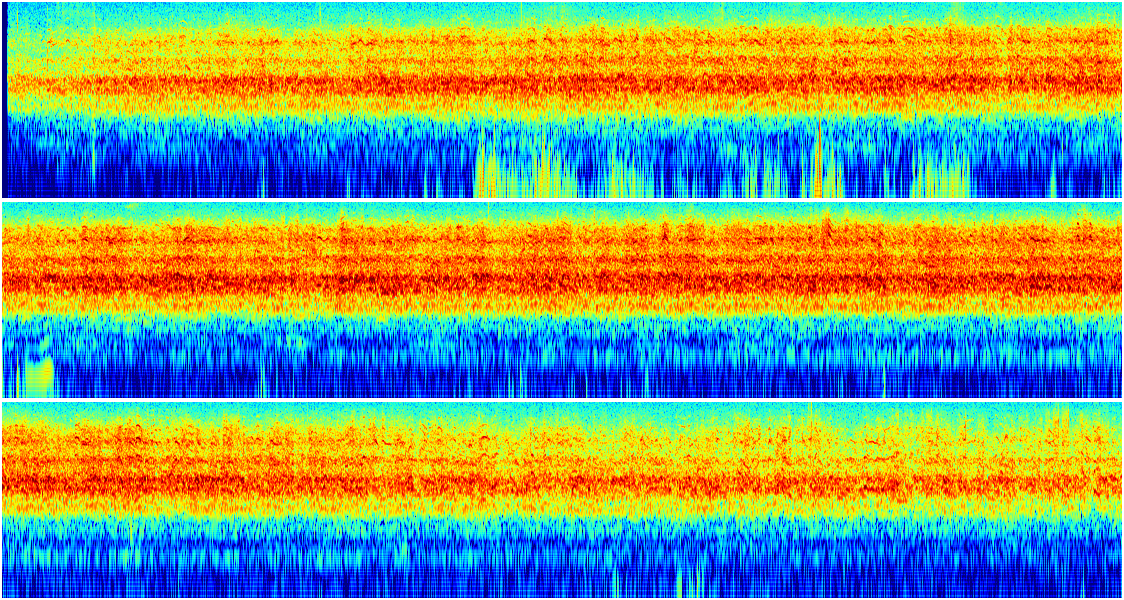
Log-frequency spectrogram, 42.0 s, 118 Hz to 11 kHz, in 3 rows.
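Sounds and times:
flock of geese honking: 0.1s - 42.0s.

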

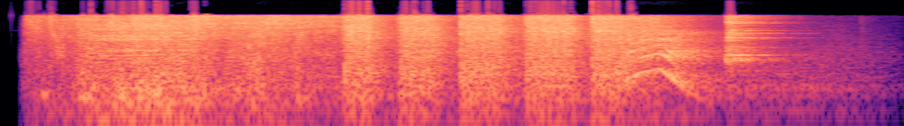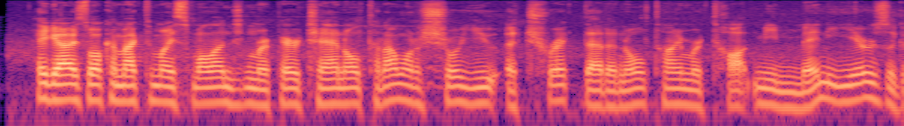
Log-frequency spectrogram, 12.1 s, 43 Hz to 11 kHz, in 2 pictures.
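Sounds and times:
sharp ringing hit: 4.8s - 5.4s.

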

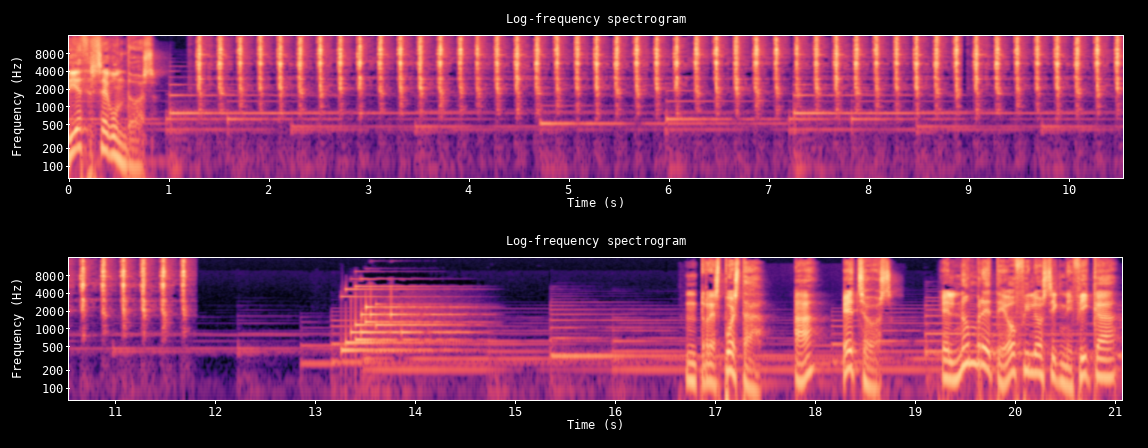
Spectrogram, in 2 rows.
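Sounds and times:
clock-like ticking: 1.2s - 11.8s
soft musical tone: 12.0s - 15.2s.

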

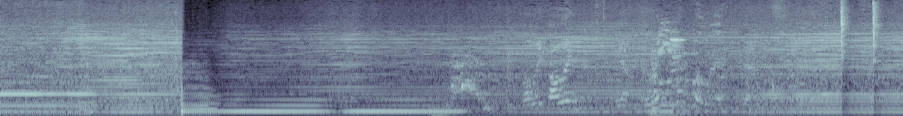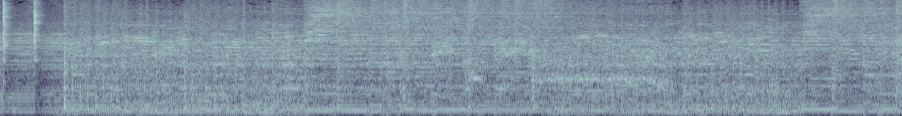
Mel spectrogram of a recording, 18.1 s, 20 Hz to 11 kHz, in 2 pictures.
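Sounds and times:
electric guitars ringing: 0.0s - 18.0s
rock band playing: 0.0s - 18.0s
voices: 4.5s - 9.0s, 11.2s - 18.0s
drumstick clicks: 8.4s - 9.6s.

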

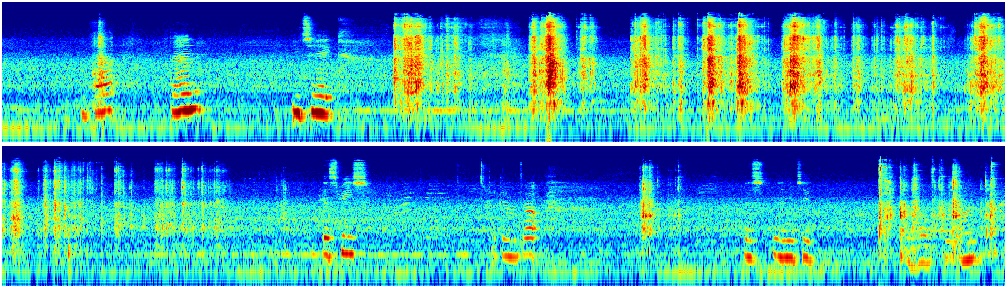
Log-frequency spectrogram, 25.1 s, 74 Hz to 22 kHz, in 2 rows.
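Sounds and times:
plastic bricks rattling and clicking: 4.9s - 15.4s, 20.5s - 21.1s, 23.5s - 25.0s.

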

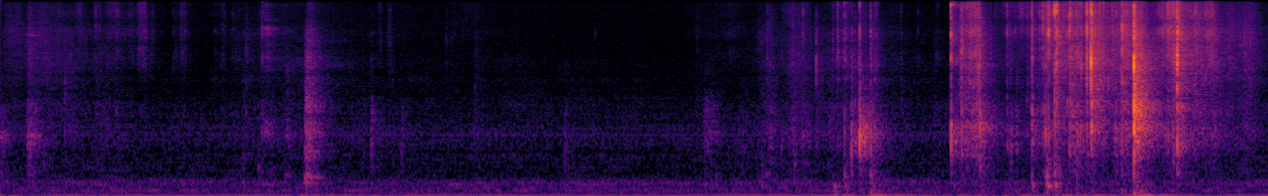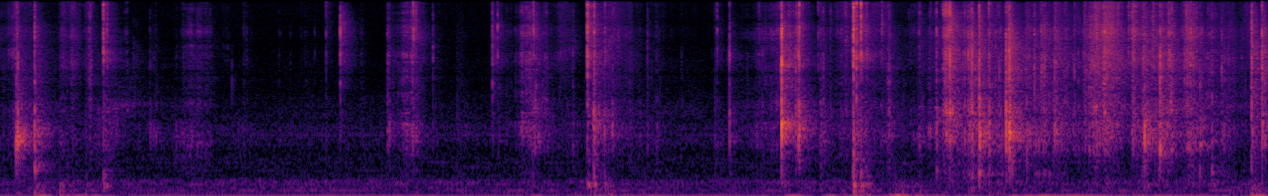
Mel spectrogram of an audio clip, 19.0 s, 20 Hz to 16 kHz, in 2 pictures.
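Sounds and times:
plastic wrap and cardboard tearing: 7.2s - 9.2s, 15.3s - 19.0s.

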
